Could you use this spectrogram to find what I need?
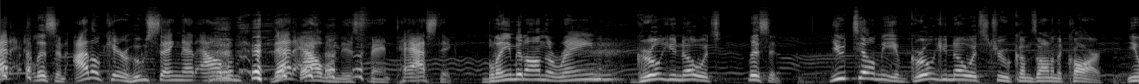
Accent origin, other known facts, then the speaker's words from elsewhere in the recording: Canton, Ohio, United States; He's from my hometown. {S5} Really? {S3} He's another guy from Canton, Ohio. Went to Glen Oak High School.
